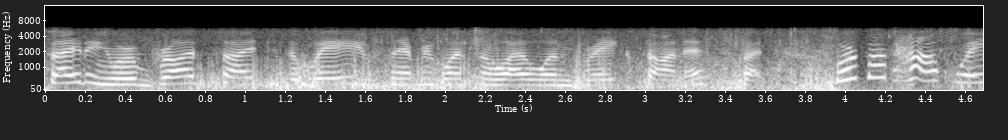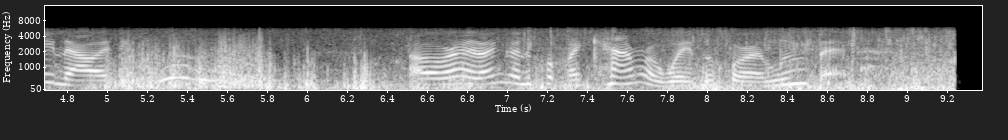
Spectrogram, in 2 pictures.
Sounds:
boat, speech, vehicle

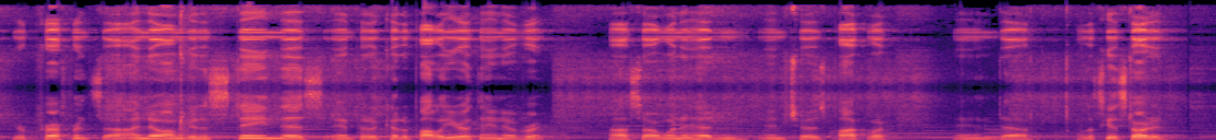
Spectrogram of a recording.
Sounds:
music, speech

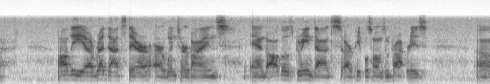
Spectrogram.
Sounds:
speech

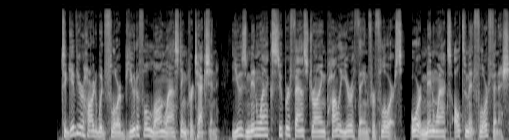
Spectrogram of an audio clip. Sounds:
speech

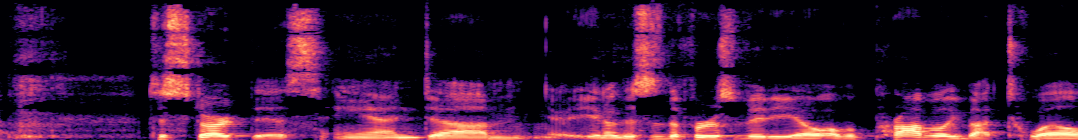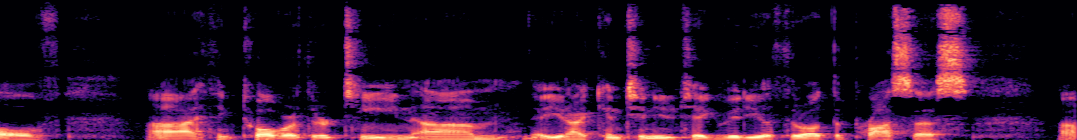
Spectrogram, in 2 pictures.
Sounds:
speech

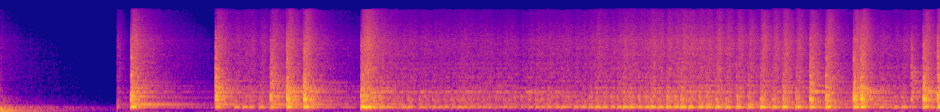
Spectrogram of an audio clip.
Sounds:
drum roll, bass drum, snare drum, percussion, drum, playing snare drum

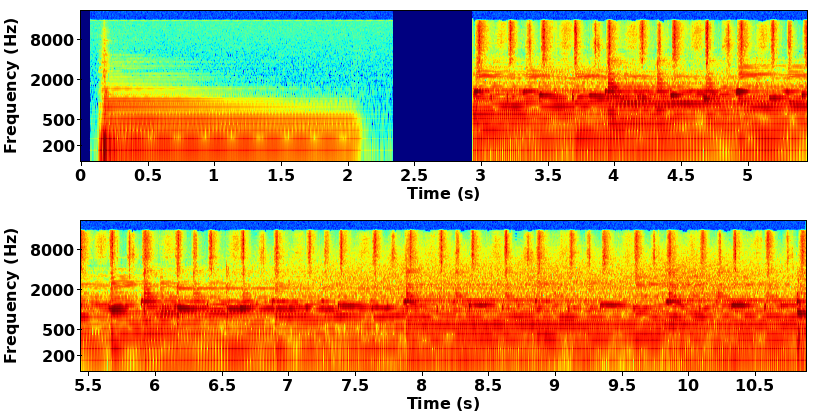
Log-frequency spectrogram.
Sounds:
outside, rural or natural, music

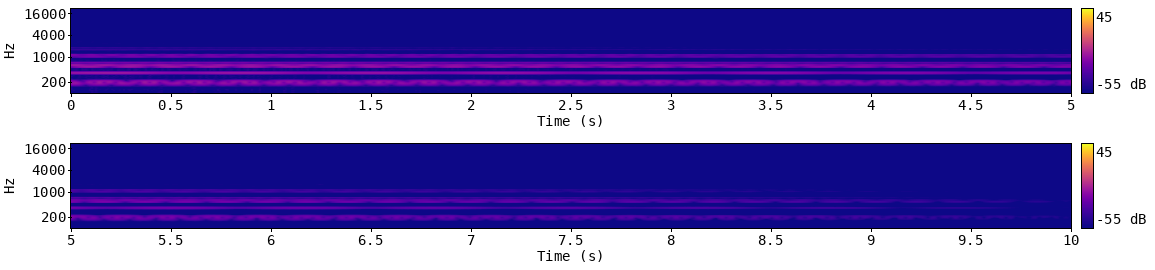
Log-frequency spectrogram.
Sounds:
gong

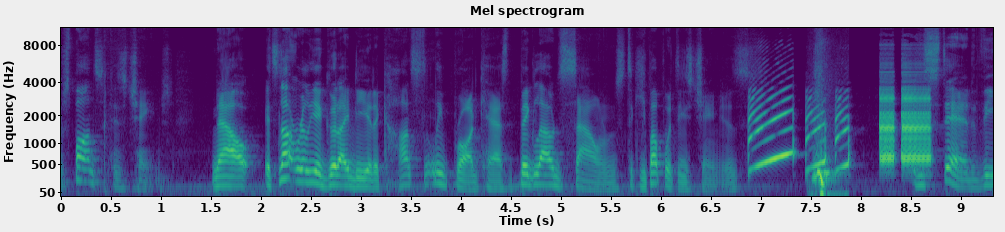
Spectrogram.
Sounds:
inside a large room or hall, speech

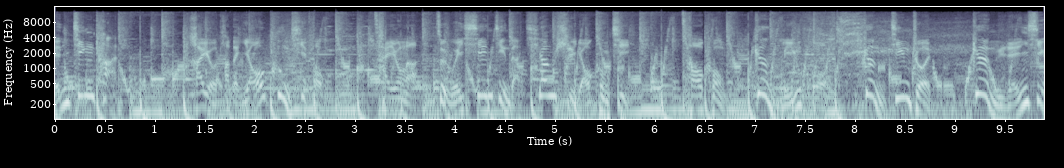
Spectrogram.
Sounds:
speech, music

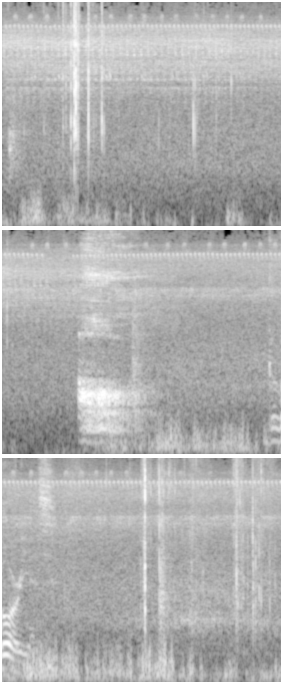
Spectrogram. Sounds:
outside, rural or natural, speech

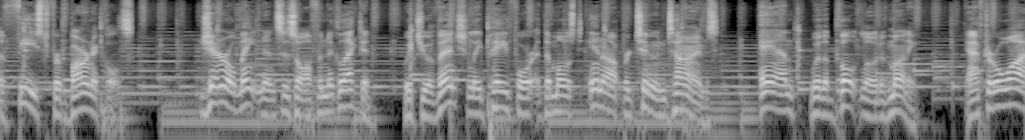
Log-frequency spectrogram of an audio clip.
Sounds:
music, speech

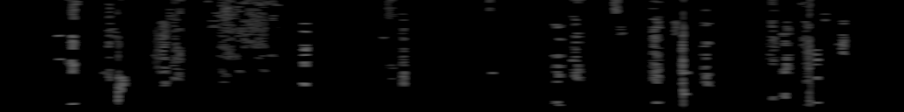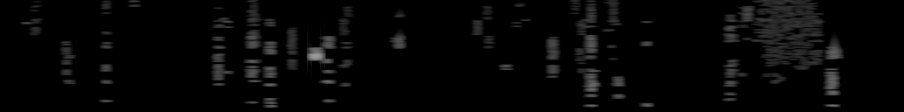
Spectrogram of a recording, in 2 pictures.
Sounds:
speech, music

